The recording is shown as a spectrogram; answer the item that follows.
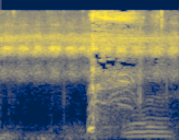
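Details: Cicadas singing beside a small church on Brač island, Croatia: a steady, hissing high-pitched drone throughout, broken by a sharp click just before the middle, then a man's voice speaking over the buzz.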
